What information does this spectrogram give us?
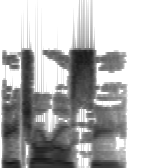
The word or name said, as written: hroc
